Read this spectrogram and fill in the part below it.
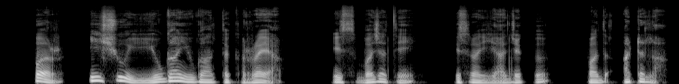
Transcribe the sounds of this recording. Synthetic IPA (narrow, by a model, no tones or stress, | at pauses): pɐɾ | jiːʃujʊɡãjʊɡãt̪ɐkɾɐja̰ | ɪsbɐd͡ʒat̪ḛ | t̪ɪsɾaja̰ːd͡ʒək̚ | pɐd̪ɐʈla̰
